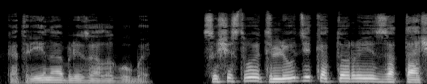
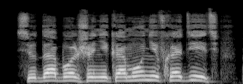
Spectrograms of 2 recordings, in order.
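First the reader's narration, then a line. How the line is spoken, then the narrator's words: Shouted. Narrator (Russian): прокричала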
